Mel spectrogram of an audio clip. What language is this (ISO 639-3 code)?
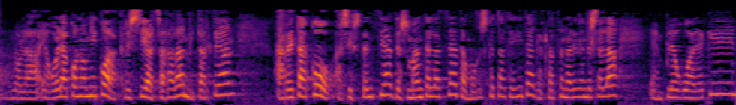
eus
